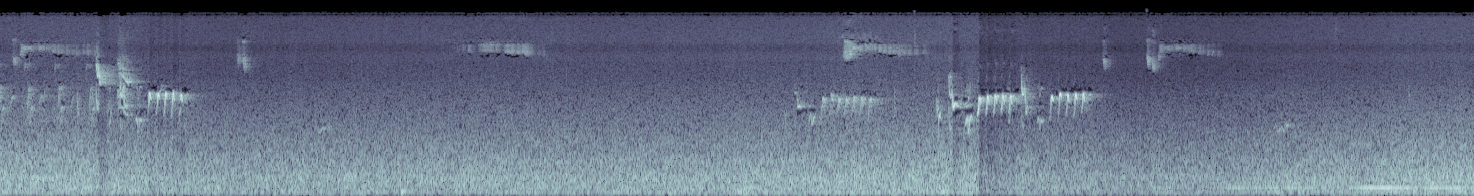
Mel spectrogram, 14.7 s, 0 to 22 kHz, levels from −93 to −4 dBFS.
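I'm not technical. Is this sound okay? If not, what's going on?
No, it has a fault called gain pumping, which runs through the whole recording. The overall level keeps being pulled down whenever something loud happens and then creeps back up, so the volume visibly breathes in and out. The likely cause is that the recording level was set too high and an automatic level control kept clamping it. Unlike dropouts or a gate, the sound never vanishes; it just keeps sinking and recovering.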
